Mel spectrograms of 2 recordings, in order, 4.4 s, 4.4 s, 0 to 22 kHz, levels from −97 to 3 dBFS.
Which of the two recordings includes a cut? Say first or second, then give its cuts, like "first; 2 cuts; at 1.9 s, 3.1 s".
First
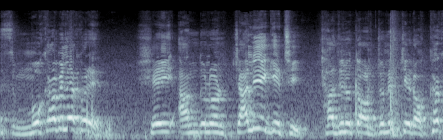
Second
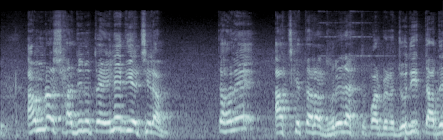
first; 1 cut; at 3.1 s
